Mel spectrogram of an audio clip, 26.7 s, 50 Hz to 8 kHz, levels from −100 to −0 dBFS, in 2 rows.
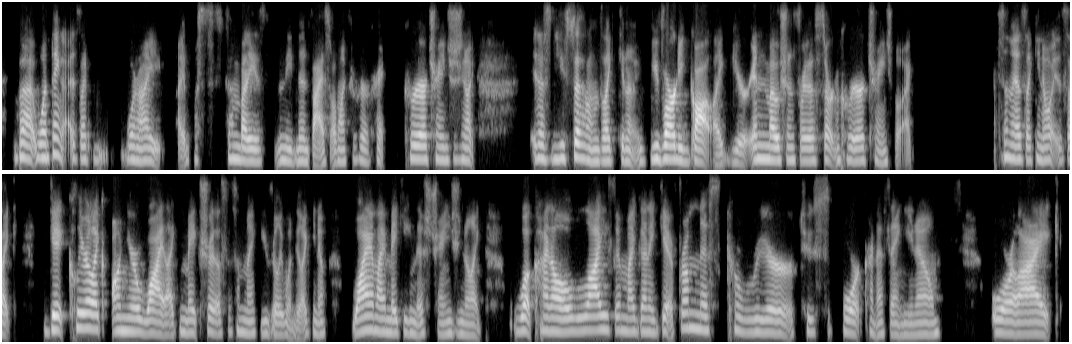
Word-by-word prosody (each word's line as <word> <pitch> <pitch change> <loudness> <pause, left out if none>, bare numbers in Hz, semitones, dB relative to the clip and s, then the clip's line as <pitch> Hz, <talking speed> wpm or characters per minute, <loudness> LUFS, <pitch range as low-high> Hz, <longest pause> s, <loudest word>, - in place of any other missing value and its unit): But 200 -1 +3
1 205 0 +3
thing, 255 +1 +1
uh, - - -4
is, 200 -1 -6
like, 185 0 -3
w 210 +6 -13 0.2
when 185 -2 -2
I 170 -1 0 0.2
I - - -4
s 485 +1 -15
somebody's 165 -4 +1
needing 165 -1 -5
advice 165 -1 0
on, 150 - -4
like, 160 0 -3
career 175 -4 -7
ca - - -5 0.3
career 190 -1 +5
changes, 185 0 -5
you - - -5
know, - - +2
like, - - -7 0.7
you - - -4
know 200 - +2
s 185 -1 -6
you 190 +1 -2
still 210 +2 +4
haven't, 165 -2 -1
like, 165 0 +2
you 175 - -1
know, 160 0 -4
you've 190 0 0
already 190 -2 +9
got, 155 - +7
like 125 +2 -3
you're 155 -3 -3
in 190 +1 +2
motion 180 0 +3
for 170 -1 -1
this 170 0 -2
certain 180 -1 -1
career 170 -1 +1
change, 155 -2 -8
but, - - -9
like - - -8 1.1
sometimes, 190 -3 0
like, 175 0 -2
you 190 - -5
know, 180 +1 0
it's, - - -7
like, - - -2 0.4
get 205 +1 +3
clear, 225 -1 +3
like, 215 -1 +5
on 195 -1 +2
your 180 -1 +2
why. 170 -1 +4
Like, - - -3
make 170 -2 -5
sure 185 - -2
this 160 +4 -7
is 180 - -17
something, 180 -3 -7
like, 165 +1 -5
you 165 0 -8
really 150 -1 -3
wanna 150 - -8
be, - - -7
like, - - -5
you 160 - -8
know, 155 - -5 0.3
"Why 185 +3 +6
am 205 -1 +1
I 185 -1 +3
making 170 -1 -4
this 145 +5 -7
change?" 160 +2 -8
You 160 - -8
know? 145 - -4
Like, 140 -3 -5 0.4
"What 190 +1 +1
kinda 195 -2 +3
life 200 +3 +3
am 195 -1 -5
I 185 - 0
gonna 180 -1 -3
get 190 +2 -3
from 225 0 0
this 200 -1 -5
career 175 -3 -2
to 180 -2 -8
support 175 -2 -5
kinda 150 +2 -7
thing?" 150 -1 -6
You 145 0 -9
know? 150 0 -2 0.7
Or, 165 -3 +1
like, 155 0 +4
180 Hz, 225 wpm, -23 LUFS, 165-190 Hz, 1.1 s, already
